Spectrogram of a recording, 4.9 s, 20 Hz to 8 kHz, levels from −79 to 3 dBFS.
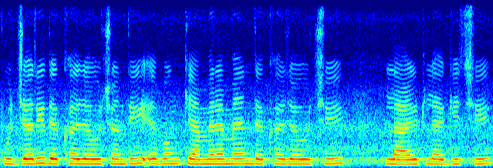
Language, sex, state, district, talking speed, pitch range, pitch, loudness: Odia, female, Odisha, Malkangiri, 110 wpm, 225-240 Hz, 230 Hz, -16 LUFS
